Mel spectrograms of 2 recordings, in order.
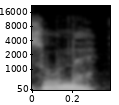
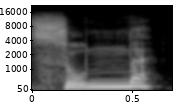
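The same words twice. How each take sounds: First: The n is short, as in Saas dialect. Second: The n is held long, as in general Valais German.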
